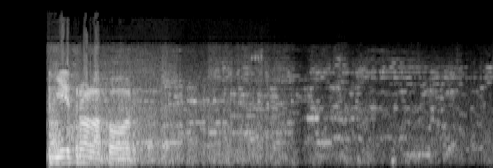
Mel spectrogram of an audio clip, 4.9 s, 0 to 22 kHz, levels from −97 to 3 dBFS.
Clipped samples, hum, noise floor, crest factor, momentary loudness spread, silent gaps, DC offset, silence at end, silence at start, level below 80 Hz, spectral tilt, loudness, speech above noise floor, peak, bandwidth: under 0.1%; none; -42 dBFS; 18 dB; 26 LU; none; under 0.1%; 0.4 s; 0.45 s; -60 dBFS; -5.5 dB/octave; -14 LUFS; 28 dB; 0 dBFS; 11.5 kHz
